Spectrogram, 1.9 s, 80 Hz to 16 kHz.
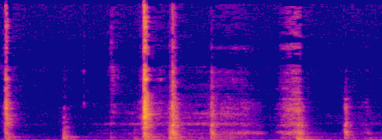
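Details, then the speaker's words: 2006 Lincoln / Crown Victoria upper steering shaft repair: a few sharp, irregular clunks as the loose upper shaft falls against the lower shaft during reassembly; worn, sloppy shaft. "that's why i couldn't get the this bottom shaft i couldn't get it in all the way because it was going over top of the other one and getting jammed in there"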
